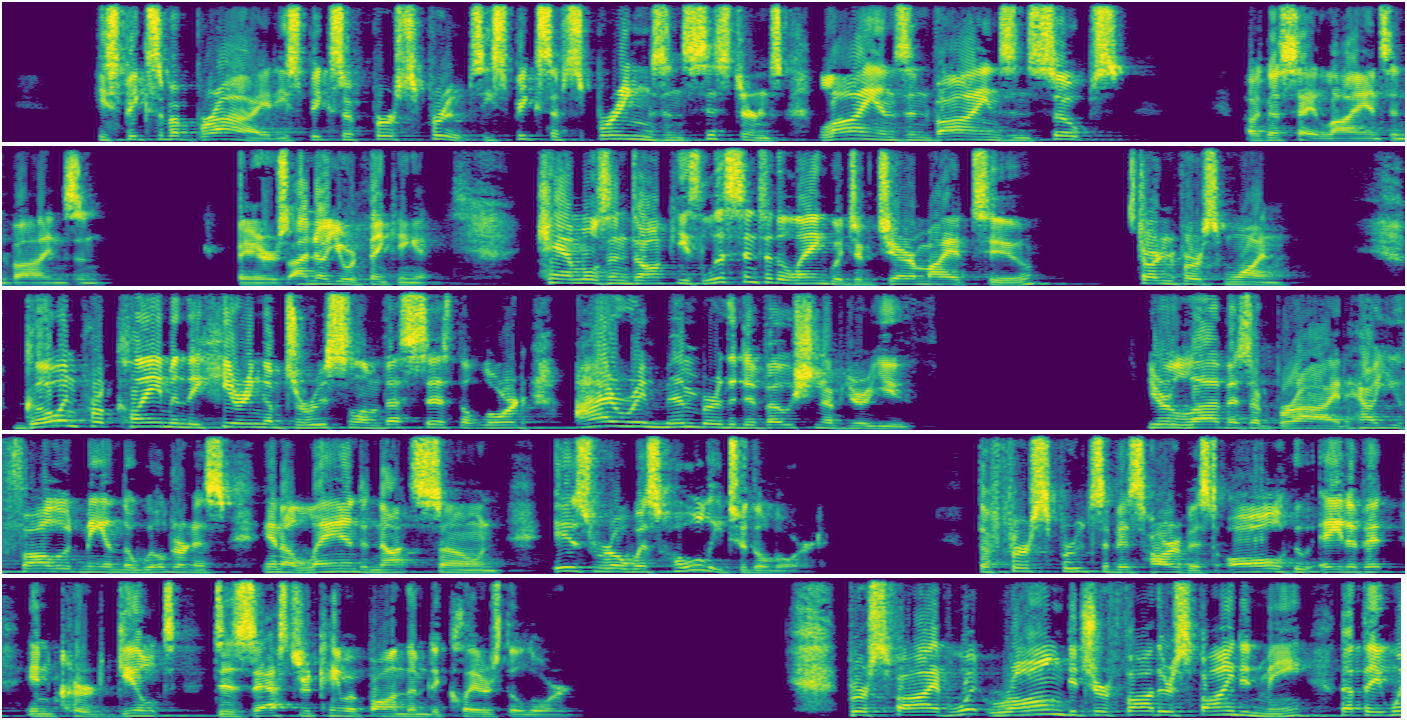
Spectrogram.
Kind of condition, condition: setting, large echoing room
